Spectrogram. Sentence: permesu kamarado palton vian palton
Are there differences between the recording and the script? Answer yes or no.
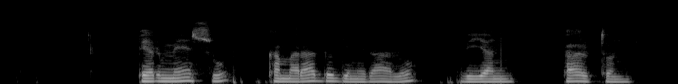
yes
